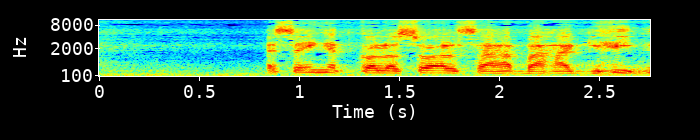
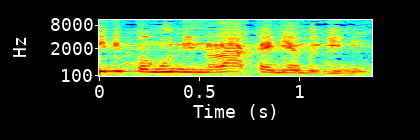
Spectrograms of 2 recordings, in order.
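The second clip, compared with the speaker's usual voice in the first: ordinary delivery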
